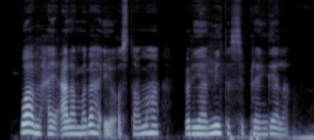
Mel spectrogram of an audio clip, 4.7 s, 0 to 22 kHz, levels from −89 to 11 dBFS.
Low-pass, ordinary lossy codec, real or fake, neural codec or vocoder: none; none; real; none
